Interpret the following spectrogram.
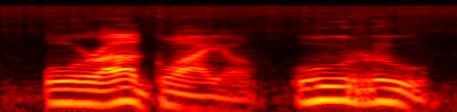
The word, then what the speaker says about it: agua: but in Spanish it's rude while not or agua oh oh it's you are you and the use phonetic in Spanish so it's pronounced the same way every time it's not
